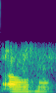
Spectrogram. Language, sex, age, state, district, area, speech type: Odia, female, 18-30, Odisha, Sambalpur, rural, conversation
